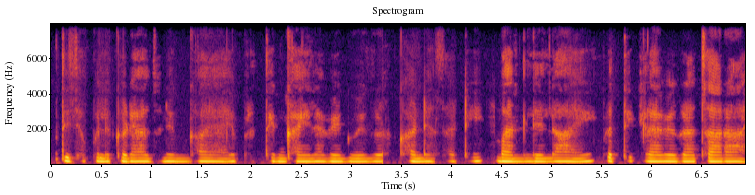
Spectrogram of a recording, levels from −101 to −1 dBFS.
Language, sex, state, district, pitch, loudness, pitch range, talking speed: Marathi, female, Maharashtra, Pune, 180 Hz, -17 LUFS, 180-185 Hz, 140 wpm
